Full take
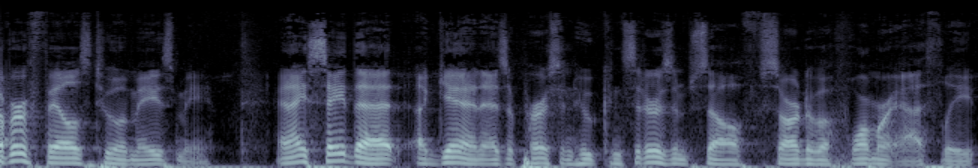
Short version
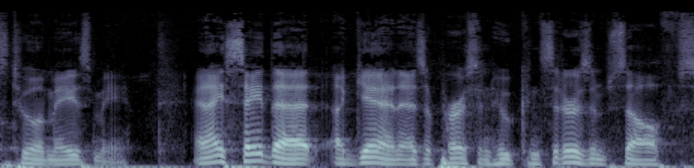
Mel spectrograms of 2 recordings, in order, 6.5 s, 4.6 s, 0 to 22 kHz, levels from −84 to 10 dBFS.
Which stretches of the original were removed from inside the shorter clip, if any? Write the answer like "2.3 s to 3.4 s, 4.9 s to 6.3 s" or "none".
none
